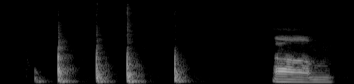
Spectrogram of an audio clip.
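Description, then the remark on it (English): Five loud, heavy bangs on a locked door in a quick, slightly uneven series, followed by a short voiced call after a brief pause. “Bang on the door.”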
